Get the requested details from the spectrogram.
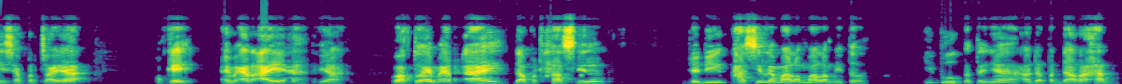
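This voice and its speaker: A middle-aged man giving a personal testimony at a prayer meeting, talking in a halting, conversational way with many fillers and restarts. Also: medium pitch, fairly bright tone. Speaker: testimony giver.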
